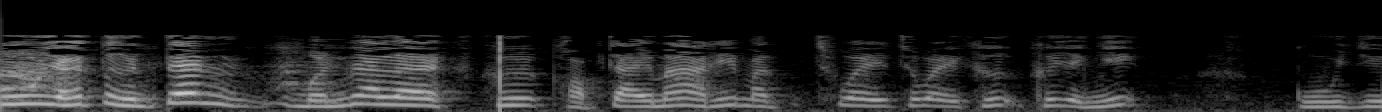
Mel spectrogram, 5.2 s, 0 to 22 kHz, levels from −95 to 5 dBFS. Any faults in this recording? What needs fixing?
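Throughout the speech, the treble stops dead at 5.9 kHz, and the remaining sound is watery and swirling, with s sounds chirping metallically and onsets smeared. That pattern is likely MP3 compression at a very low bitrate, somewhere in the low twenties of kbps. The encoder, short of bits, discarded everything above its cut-off and zeroed weak frequency lines, which flicker on and off between frames. A plain low-pass filter would dull the top but leave no swirl. To prevent it, encode at a much higher bitrate or use lossless delivery.

At 1.87 s there is an uninitialised buffer: a single loud crack lasting about 1.45 ms, which fits a 64-sample block. The block was played before any audio had been written into it, so stale memory came out as samples. Unlike a click from a dropout or a discontinuity, it comes from leftover memory rather than a gap or jump in the signal. To prevent it, zero-fill or prefill every buffer before it is handed to the output.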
